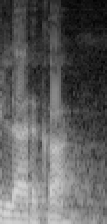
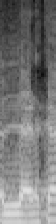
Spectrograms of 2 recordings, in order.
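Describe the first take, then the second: First: "लड़का" with tapped r replacing the flap ṛ; Chhattisgarhi pronunciation. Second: Said in the usual way. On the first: Shown as a demonstration. Teacher gives the dialect example, "लड़का" with r for ṛ. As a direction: say "लड़का" as larka, plain r. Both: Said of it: "ड़ के स्थान पर र".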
